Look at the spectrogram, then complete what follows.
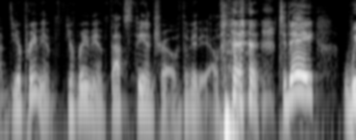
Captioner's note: laughs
